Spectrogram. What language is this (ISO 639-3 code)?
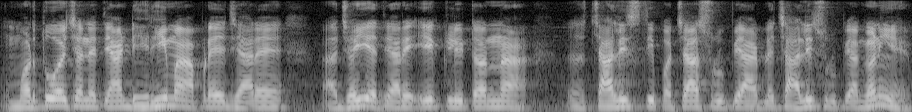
guj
